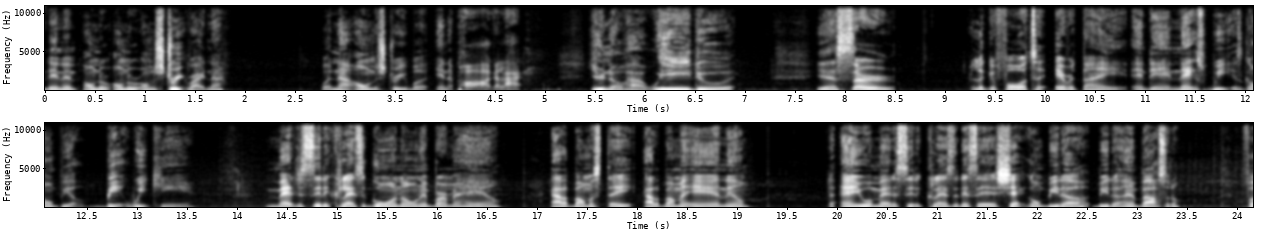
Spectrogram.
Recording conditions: busy venue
